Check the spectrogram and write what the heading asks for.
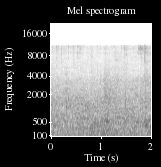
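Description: Busy sports-hall hubbub of background voices, with a few sharp clicks of table tennis balls, one about halfway through and another near the end.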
